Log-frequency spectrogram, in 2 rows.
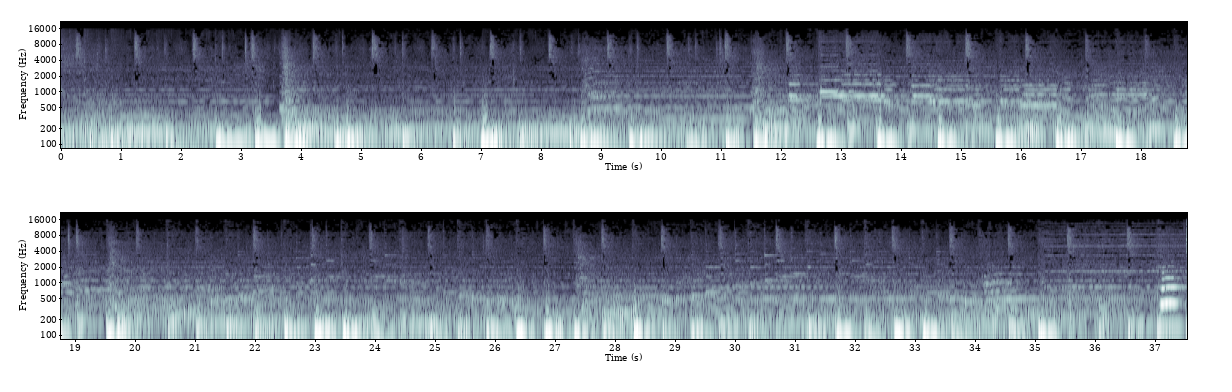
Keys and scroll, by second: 1.9 0, 9.6 6, 11.4 5, 16.8 shift+super+9, 24.5 0, 30.2 2, 31.2 super+z, 36.3 super+space.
